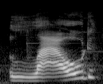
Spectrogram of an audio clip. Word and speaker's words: loud: need you to I have a headache so lwd what are you talking about sh quiet please you're talking way too lwd quiet loud loud looks like we need to work on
